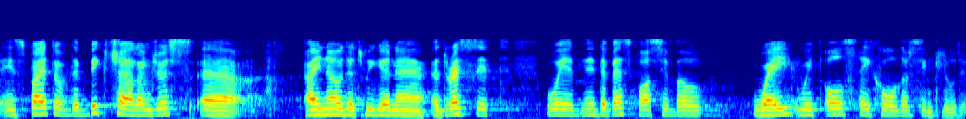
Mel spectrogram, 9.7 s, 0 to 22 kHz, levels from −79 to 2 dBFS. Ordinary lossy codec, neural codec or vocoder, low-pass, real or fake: none; codec, 16 kHz, 4 kbps, X-Codec, WavLM features, trained on Multilingual LibriSpeech; 5.4 kHz; fake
